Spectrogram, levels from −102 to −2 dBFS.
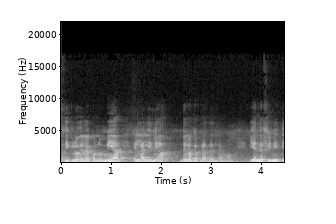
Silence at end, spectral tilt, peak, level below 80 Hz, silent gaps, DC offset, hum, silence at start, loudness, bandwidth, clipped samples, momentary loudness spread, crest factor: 0 s; -7.5 dB/octave; -6 dBFS; -54 dBFS; none; under 0.1%; none; 0 s; -21 LUFS; 6.8 kHz; under 0.1%; 12 LU; 14 dB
